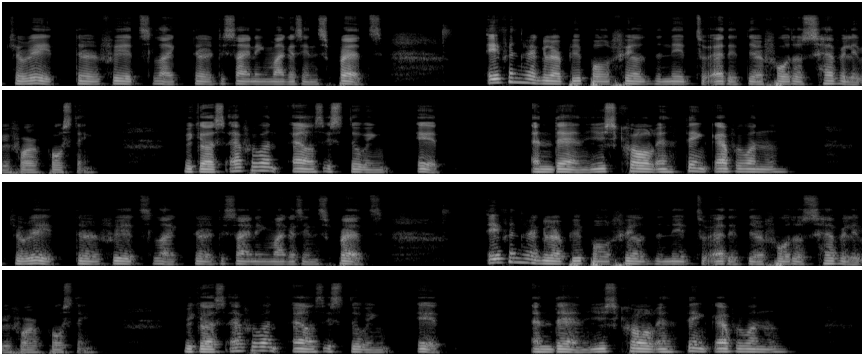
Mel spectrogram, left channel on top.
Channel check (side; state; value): both; normal; correlation 0.52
